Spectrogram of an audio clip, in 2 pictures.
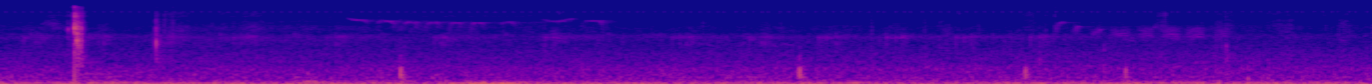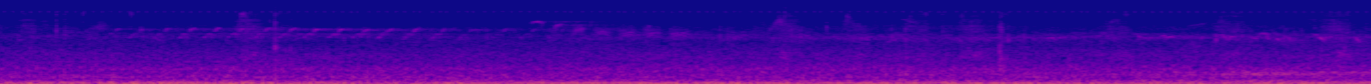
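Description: Quiet outdoor ambience: a steady low rumble with a few faint clicks, a faint high chirp about a second in, and a faint rapid high-pitched trill around the middle.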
